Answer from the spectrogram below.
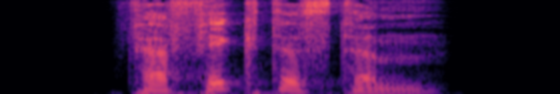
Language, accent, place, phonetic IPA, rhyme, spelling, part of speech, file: German, Germany, Berlin, [fɛɐ̯ˈfɪktəstəm], -ɪktəstəm, verficktestem, adjective, De-verficktestem.ogg
- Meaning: strong dative masculine/neuter singular superlative degree of verfickt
